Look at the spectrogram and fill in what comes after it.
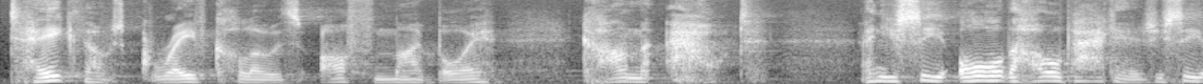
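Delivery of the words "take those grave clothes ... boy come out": much softer and lower, slow; tender Jesus. Acted. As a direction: call the dead boy gently out. Jesus speaking to Lazarus.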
